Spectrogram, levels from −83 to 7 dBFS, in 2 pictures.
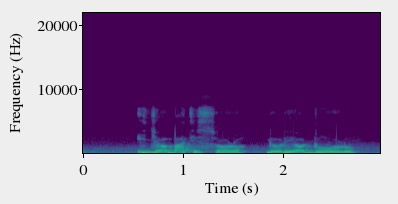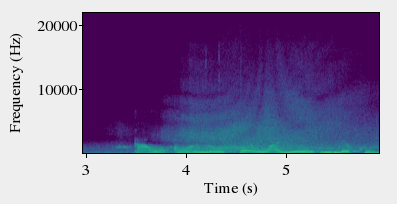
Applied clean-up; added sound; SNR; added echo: none; Motor vehicle (road); 11 dB; none.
